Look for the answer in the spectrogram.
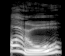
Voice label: cartoon male agree casual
